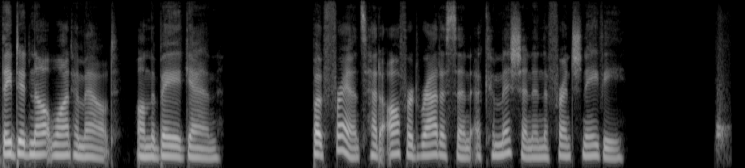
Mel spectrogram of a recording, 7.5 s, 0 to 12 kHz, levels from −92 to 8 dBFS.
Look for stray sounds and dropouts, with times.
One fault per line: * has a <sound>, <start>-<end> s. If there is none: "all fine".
* has a whoosh, 7.1-7.3 s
